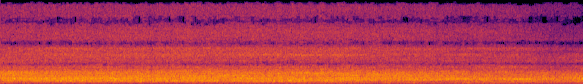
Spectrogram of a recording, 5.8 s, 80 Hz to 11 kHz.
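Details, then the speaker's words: 1999 Ford Crown Victoria P71: loud, steady high-pitched squeal right after starting, began while driving yesterday, fades after running a while, loud again on restart; almost disappears with AC on. "okay see if anybody knows what the problem is here it's a 99 ford crown victoria the p71 and yesterday i started making this funny noise while i was driving and then it goes away after a while after i cut it off but when i cut it back on it's really loud here we go"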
